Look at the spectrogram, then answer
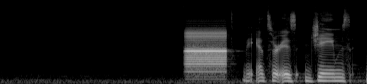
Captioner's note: buzzer sounds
